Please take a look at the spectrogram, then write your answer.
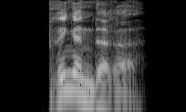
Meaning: inflection of dringend: 1. strong/mixed nominative/accusative feminine singular comparative degree 2. strong nominative/accusative plural comparative degree
- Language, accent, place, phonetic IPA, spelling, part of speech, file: German, Germany, Berlin, [ˈdʁɪŋəndəʁə], dringendere, adjective, De-dringendere.ogg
